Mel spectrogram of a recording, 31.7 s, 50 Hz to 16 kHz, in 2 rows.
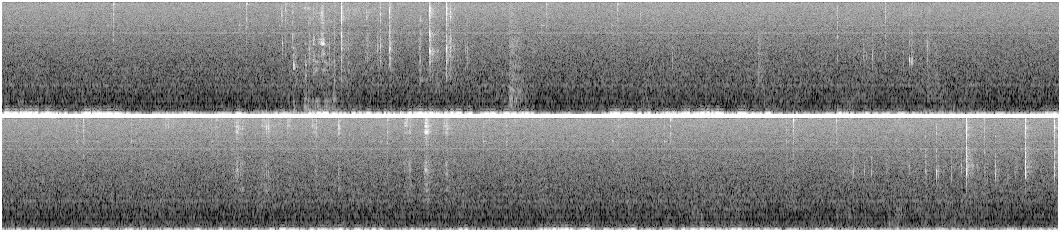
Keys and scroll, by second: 4.8 ctrl+Left.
